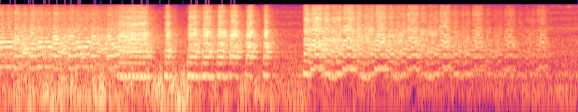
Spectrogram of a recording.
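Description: Tour bus's multi-tone musical air horn playing a melody as the bus drives past, over the low rumble of its diesel engine. The horn breaks off briefly about three seconds in, starts again, and fades away near the end.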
